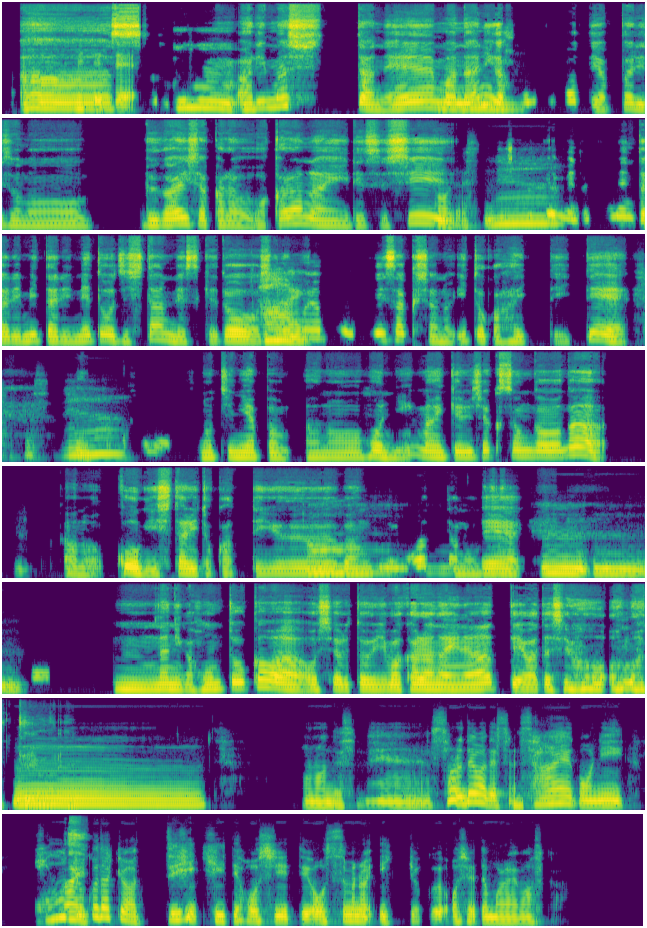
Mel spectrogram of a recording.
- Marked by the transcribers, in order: laughing while speaking: "私も思っては、い"; other background noise
- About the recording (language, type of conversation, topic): Japanese, podcast, あなたが最も影響を受けたアーティストは誰ですか？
